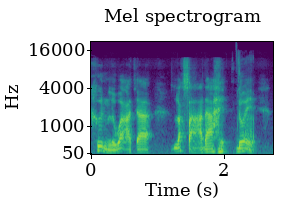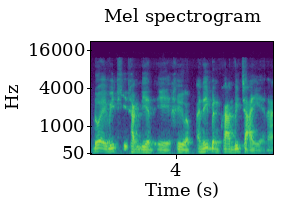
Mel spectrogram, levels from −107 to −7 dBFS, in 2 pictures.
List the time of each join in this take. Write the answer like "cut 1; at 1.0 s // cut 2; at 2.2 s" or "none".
none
